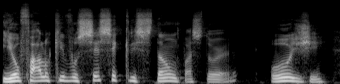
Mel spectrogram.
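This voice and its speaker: A man with a Brazilian accent giving a personal faith testimony, telling his story in a lively way and acting out his own past words. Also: a little high, measured pace, dry recording, clean studio sound. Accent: Brazilian Portuguese.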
